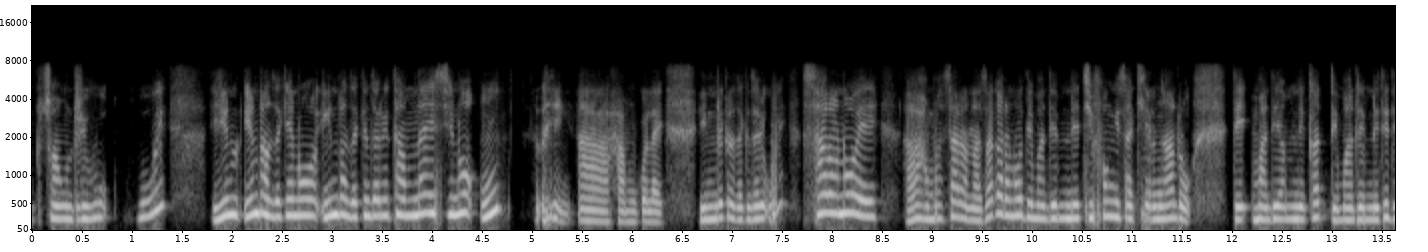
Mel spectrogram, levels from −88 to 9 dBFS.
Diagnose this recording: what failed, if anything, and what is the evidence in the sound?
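The radio link failed twice and passed AMR bit errors: a few percent of low-priority bits arrived flipped in frames whose checksum still passed. Misplaced excitation pulses and skewed gain and pitch values turn the clear wideband speech scratchy and gargly at 2.24–2.39 s and 10.89–11.42 s.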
